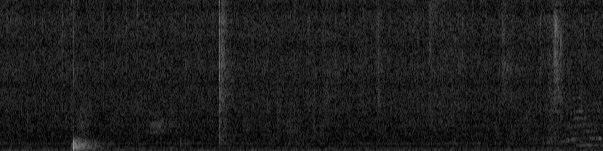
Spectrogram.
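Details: Exotic Shorthair kitten named Donatella, two months old, playing indoors, gives a single brief mid-pitched meow near the start, followed by quiet room background with a few faint taps.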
